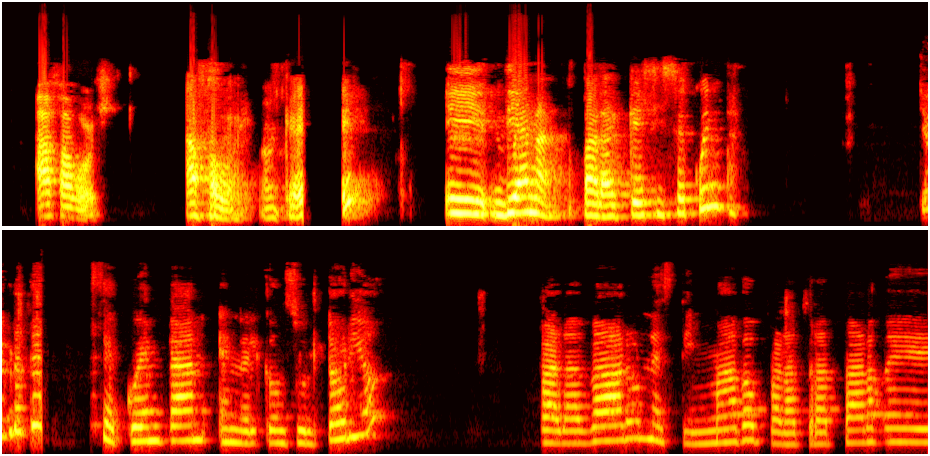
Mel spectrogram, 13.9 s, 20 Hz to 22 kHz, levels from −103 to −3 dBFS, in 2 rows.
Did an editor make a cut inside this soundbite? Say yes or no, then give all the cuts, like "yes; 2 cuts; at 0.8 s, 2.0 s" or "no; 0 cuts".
yes; 1 cut; at 12.7 s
